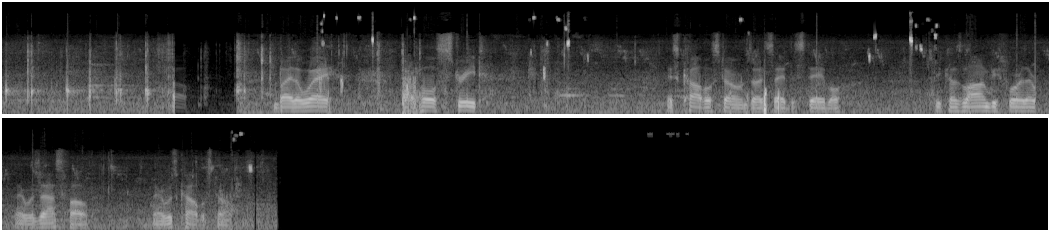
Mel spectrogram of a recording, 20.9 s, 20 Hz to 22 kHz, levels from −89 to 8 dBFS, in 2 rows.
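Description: From 1.73 to 2.35 s the audio drops abruptly to a faint residue about 25 dB down, likely a brief path break; the waveform shows a sharp-edged, near-flat notch.

DAB burbling occurs at 3.17–4.16, 5.26–5.91, 6.97–7.82, 8.63–9.35 and 12.54–13.21 s. Uncorrected bit errors in the MP2 data put short blips of noise into single sub-bands, which appear as scattered, blocky bright patches on the spectrogram.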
